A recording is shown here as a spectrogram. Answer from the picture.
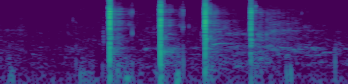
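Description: Four sharp mouth clicks about half a second apart, lips smacking close to the microphone to mimic someone chewing popcorn noisily.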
